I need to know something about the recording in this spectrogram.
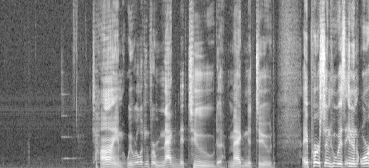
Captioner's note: bell dings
